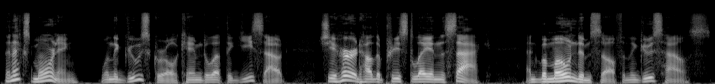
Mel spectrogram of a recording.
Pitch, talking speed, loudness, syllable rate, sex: 120 Hz, 245 wpm, -21 LUFS, 5.9 syllables/s, male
